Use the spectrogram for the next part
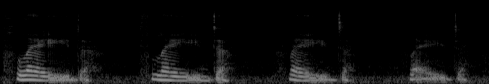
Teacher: at the end, it's more like a D or a T, a very soft sound at the end. It does not sound like ed, so it's not liked, played.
